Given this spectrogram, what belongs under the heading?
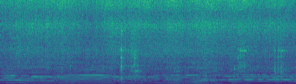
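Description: Green chillies and curry leaves frying in oil in a clay pot, a steady loud sizzle that holds throughout with a few bright crackles and stirring scrapes, no talking.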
